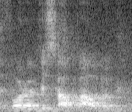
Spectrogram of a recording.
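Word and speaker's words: Foro de São Paulo: It's the Foro de Sao Paulo, is how you say it in Portuguese.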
